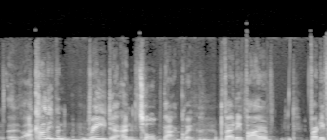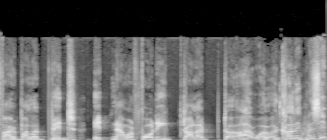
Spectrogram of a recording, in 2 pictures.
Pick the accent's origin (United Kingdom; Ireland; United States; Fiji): United Kingdom; East of England; accent: Norfolk; And with my stupid Norfolk accent, it sounds 10 times worse as well.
